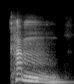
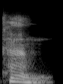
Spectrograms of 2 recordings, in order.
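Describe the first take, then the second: First: The word ends with a closed m sound. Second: The word ends with an open n sound. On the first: The speaker calls it wrong. "Si yo digo cam, ya la malogré" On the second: The speaker calls it right. "¿Cerré la boca? No, no"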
